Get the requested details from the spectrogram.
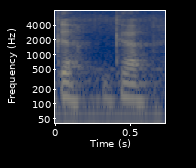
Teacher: G is the stop sound, g, g comes because the air stops and is released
